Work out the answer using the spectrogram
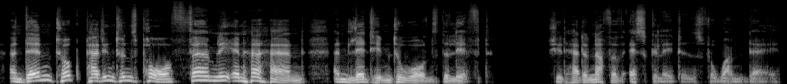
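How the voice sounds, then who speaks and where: Male children's audiobook narrator, measured storytelling, highly animated melody, dry recording. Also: no room sound.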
